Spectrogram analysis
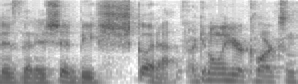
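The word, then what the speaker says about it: Škoda: Robert says the letter S is read sh as in sheep or Skoda. I thought Skoda was just pronounced Skoda.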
